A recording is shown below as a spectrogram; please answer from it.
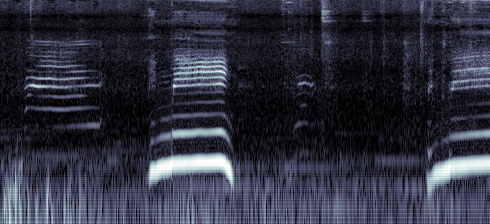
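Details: Male Persian cat meowing: two loud, drawn-out harmonic meows, each level then dropping at the end, about three seconds apart, with softer, fainter vocal sounds before them and a quiet indoor background.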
